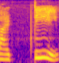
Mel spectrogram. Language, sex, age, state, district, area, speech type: Malayalam, female, 45-60, Kerala, Kozhikode, urban, read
